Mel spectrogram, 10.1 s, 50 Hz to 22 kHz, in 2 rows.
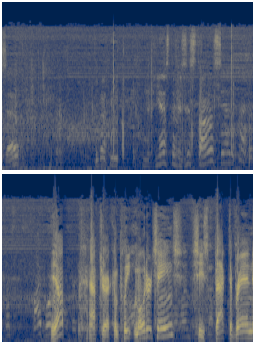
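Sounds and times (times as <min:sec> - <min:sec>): people talking: 0:01.8 - 0:10.0.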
